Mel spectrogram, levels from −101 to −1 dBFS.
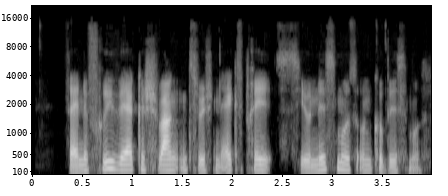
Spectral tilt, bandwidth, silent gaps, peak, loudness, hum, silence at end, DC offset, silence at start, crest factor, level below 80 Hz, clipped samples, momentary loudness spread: -5.5 dB/octave; 15 kHz; none; -4 dBFS; -27 LUFS; none; 0.1 s; under 0.1%; 0.4 s; 24 dB; -64 dBFS; under 0.1%; 10 LU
